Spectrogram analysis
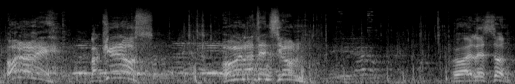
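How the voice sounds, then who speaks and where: An actor playing a determined Mexican special forces leader in a military game, emphatic, with a Mexican accent. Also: male voice, very high-pitched, sing-song, a little slow, gravelly, over loud music, exaggerated voice. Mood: rallying, determined. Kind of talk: dramatic game acting.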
